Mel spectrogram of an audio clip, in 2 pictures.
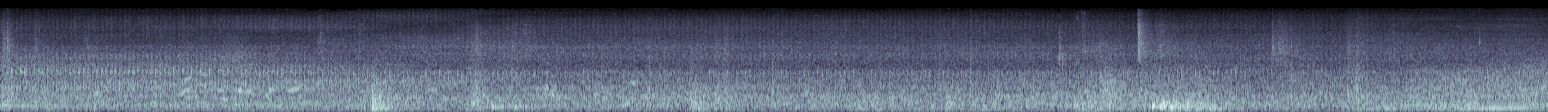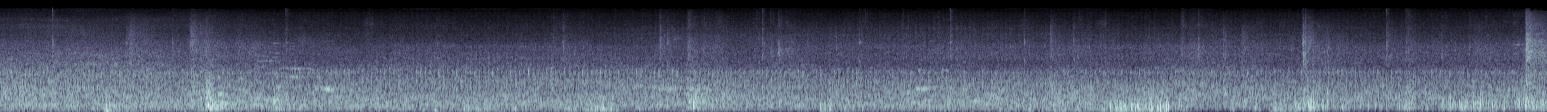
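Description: Outdoor city street ambience: indistinct chatter of passers-by over traffic noise, with a few brief knocks and clatters.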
